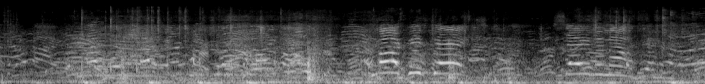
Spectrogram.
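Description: Spectators chatter and call out nearby outdoors.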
